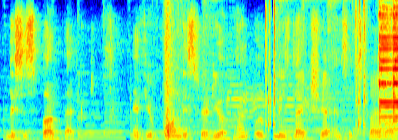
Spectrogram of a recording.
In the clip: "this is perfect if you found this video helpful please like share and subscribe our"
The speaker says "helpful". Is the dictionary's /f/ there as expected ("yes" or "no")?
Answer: no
